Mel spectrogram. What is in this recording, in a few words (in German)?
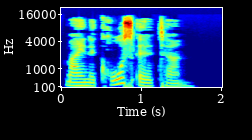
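"grosseltern", German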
